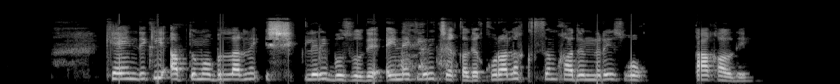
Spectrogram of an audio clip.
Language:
Uyghur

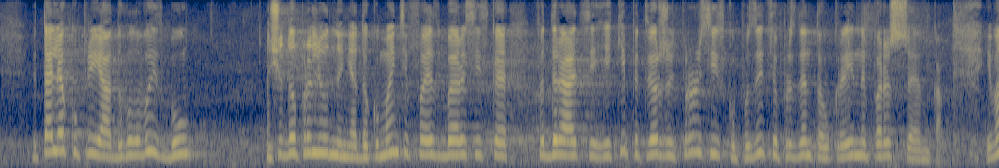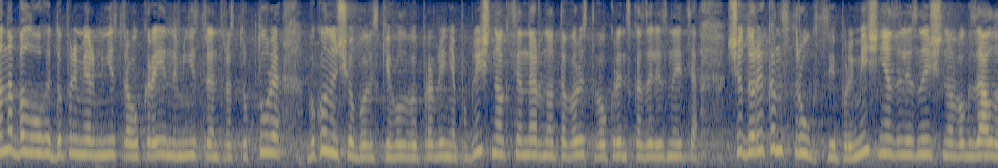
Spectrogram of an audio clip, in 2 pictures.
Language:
Ukrainian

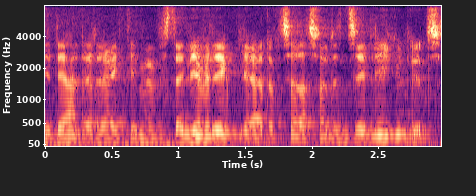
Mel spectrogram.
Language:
Danish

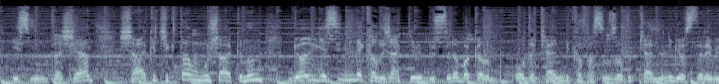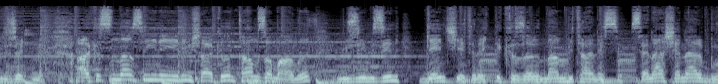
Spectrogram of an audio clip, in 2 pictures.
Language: Turkish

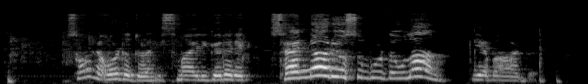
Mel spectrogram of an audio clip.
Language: Turkish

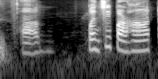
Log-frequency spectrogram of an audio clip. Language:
Santali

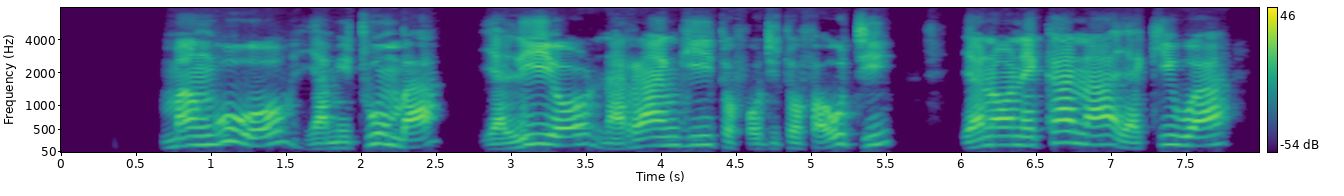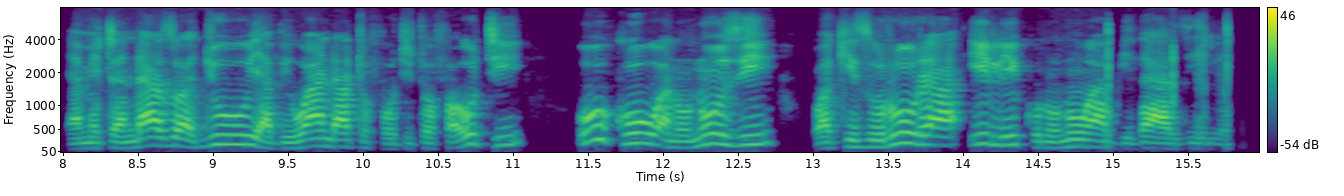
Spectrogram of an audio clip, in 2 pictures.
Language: Swahili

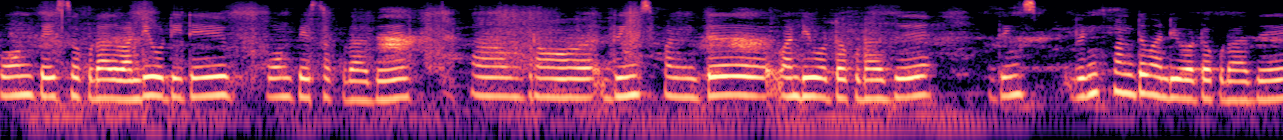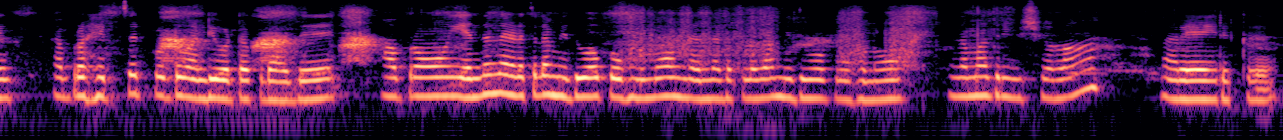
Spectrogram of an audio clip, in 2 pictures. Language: Tamil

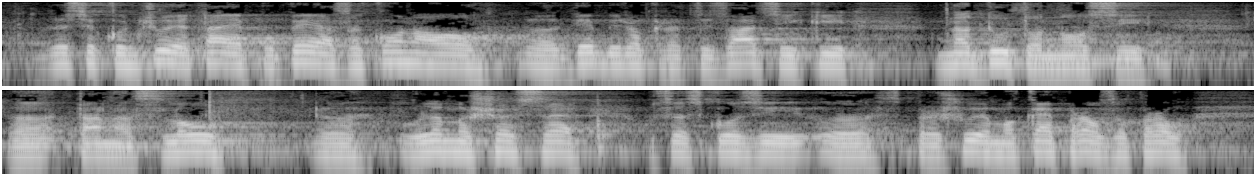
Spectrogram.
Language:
Slovenian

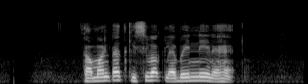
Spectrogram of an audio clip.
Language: Sinhala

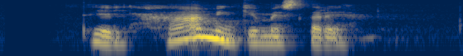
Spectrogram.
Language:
Icelandic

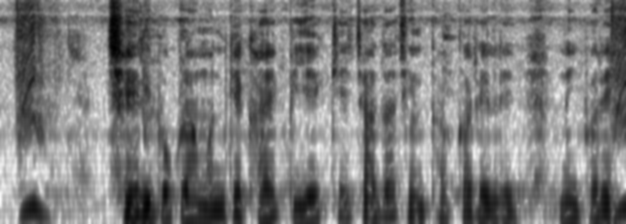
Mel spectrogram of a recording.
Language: Chhattisgarhi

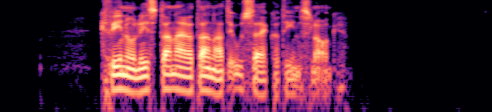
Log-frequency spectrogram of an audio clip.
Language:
Swedish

